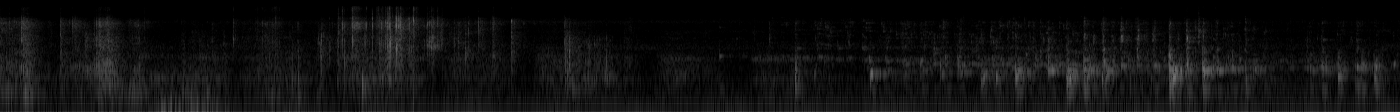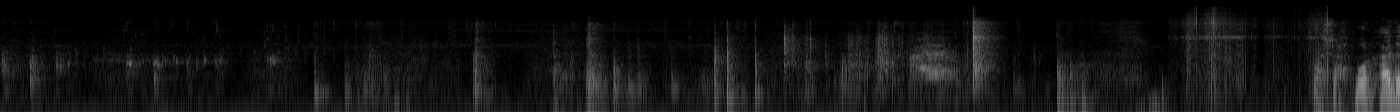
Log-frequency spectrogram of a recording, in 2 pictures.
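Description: Water glugging out of a plastic bottle as it is poured into a pot on the stove, through a long stretch in the middle. Around it comes the crinkling and knocking of the plastic bottle being handled.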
